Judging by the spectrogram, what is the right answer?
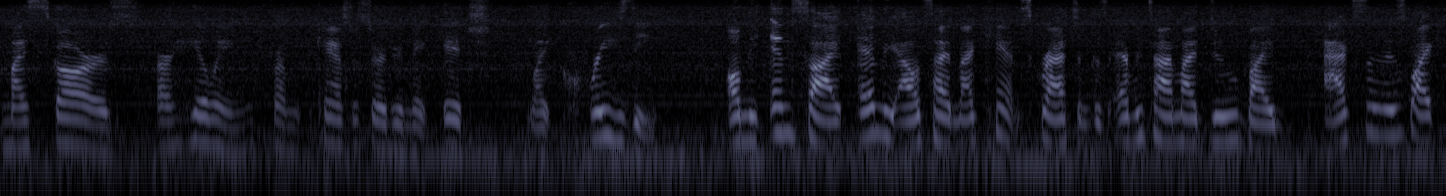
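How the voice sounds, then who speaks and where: A woman's voice: lowish voice, moderate pace, background noise. A woman in her forties chatting casually to her viewers while she reads tarot cards. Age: 40s. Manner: chatty, talks straight to viewers. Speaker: tarot card reader. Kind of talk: casual tarot reading vlog.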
